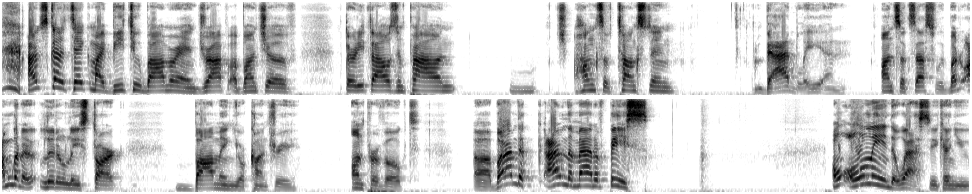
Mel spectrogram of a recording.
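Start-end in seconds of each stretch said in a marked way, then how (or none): none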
